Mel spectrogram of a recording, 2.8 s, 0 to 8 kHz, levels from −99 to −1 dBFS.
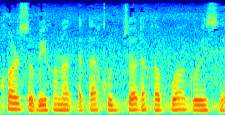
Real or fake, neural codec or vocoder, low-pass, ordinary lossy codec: real; none; 7.2 kHz; MP3, 32 kbps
